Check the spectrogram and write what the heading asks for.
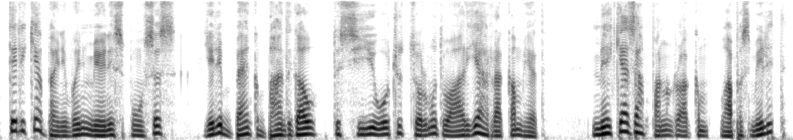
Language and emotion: Kashmiri, fearful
